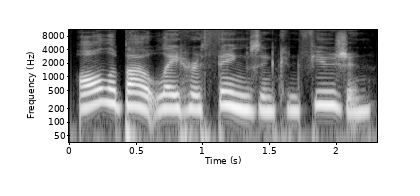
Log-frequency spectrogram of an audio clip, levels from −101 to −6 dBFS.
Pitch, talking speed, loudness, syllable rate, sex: 210 Hz, 180 wpm, -16 LUFS, 4.6 syllables/s, female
